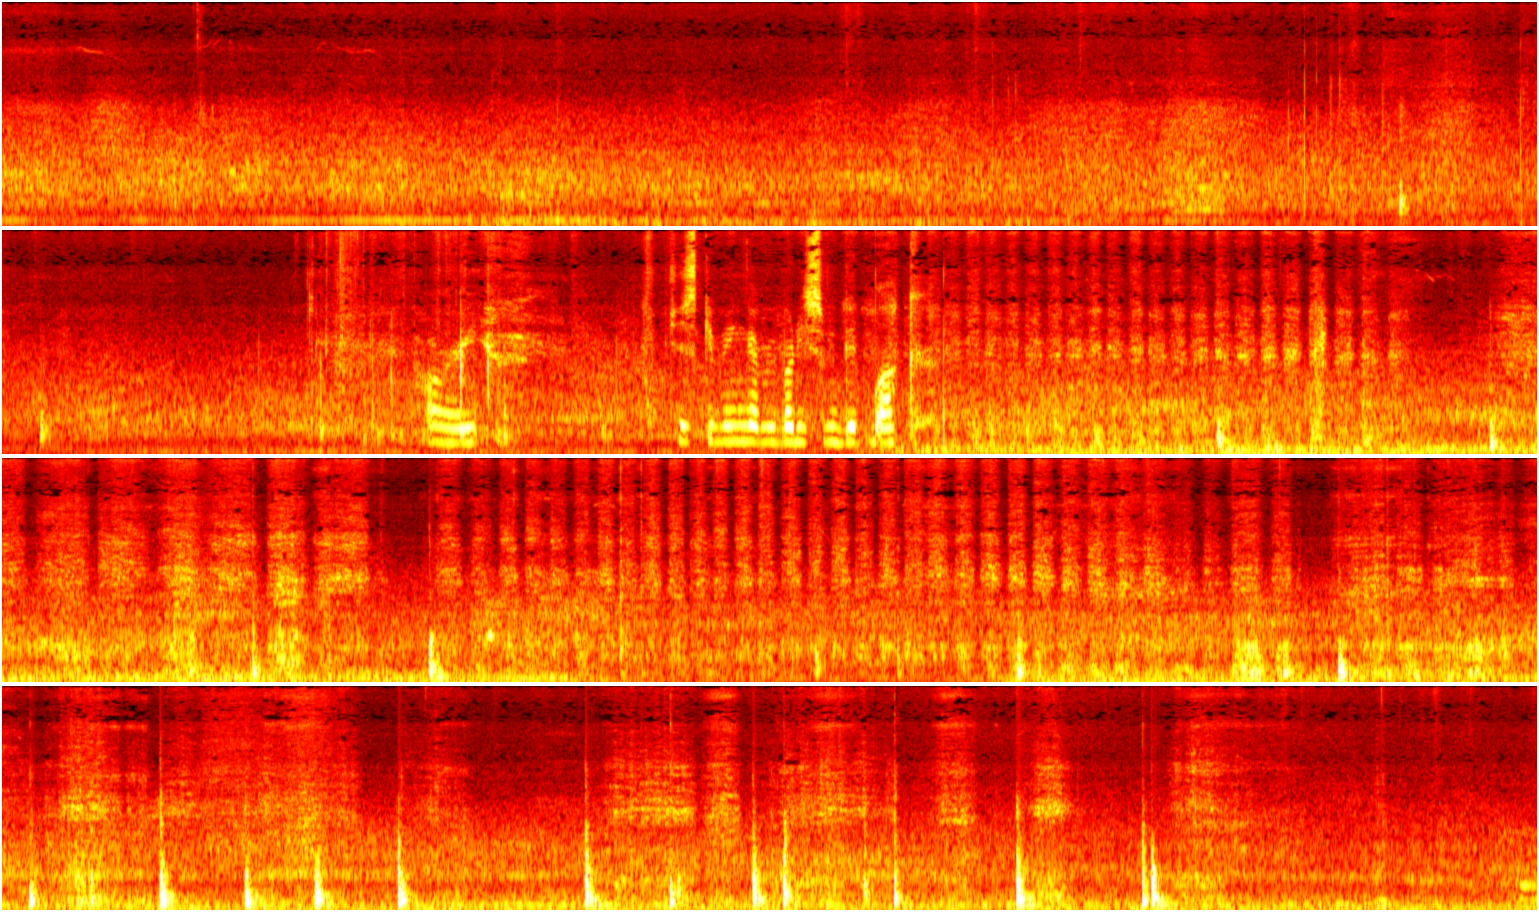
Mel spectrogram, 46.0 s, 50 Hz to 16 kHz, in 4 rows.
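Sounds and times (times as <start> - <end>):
chalk scraping on wooden board: 17.5 - 38.1, 38.9 - 44.1.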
